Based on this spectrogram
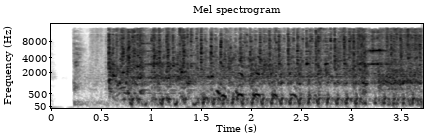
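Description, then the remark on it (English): A basement pump motor that cleans out the basement kicks on abruptly after a brief click and settles into a loud, rough chugging rumble with a rapid, steady pulse. “It's the pup that cleans out your basement.”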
